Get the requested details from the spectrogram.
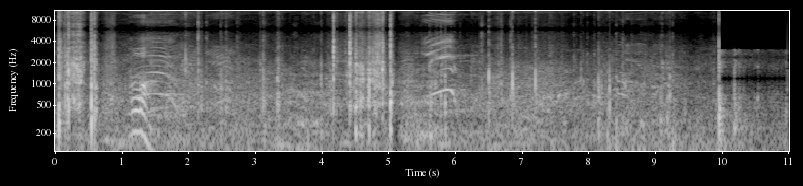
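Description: A skateboard deck clacks sharply against concrete.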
